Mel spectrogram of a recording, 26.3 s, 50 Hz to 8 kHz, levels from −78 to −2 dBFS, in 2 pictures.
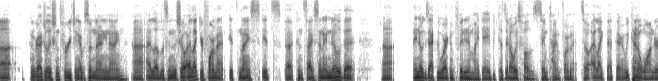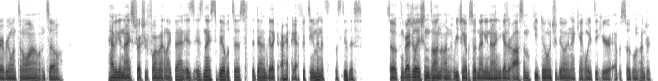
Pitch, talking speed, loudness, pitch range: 85 Hz, 260 wpm, -22 LUFS, 80-95 Hz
